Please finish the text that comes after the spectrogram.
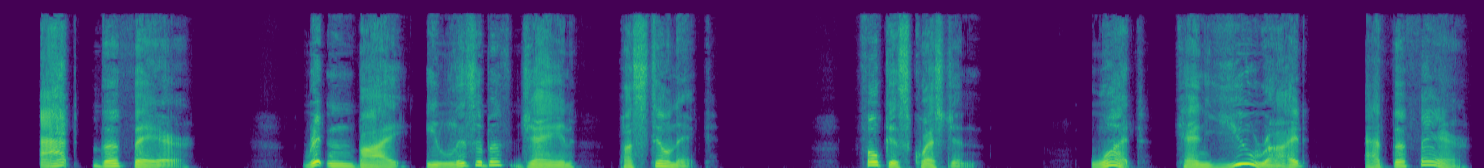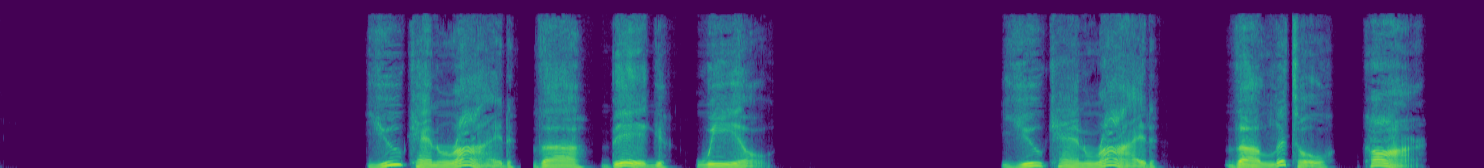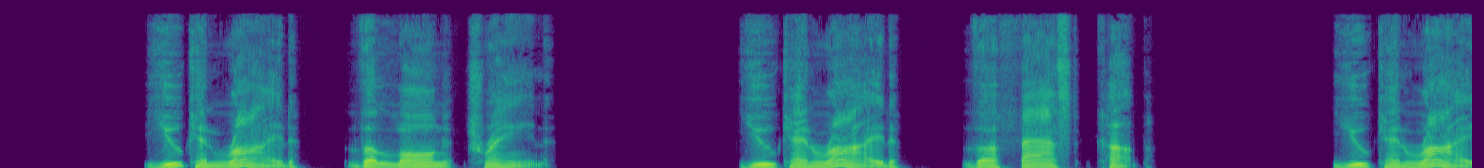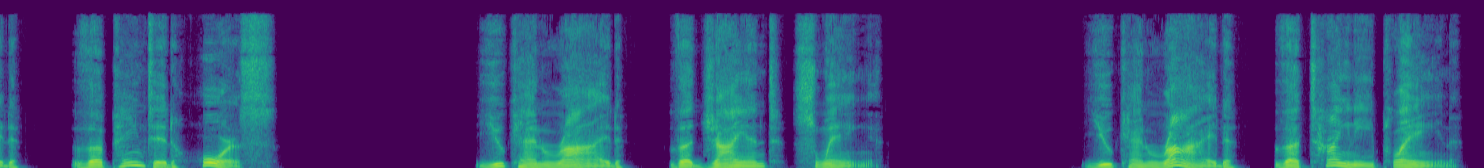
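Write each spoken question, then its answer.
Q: What can you ride at the fair?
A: The big wheel, little car, long train, fast cup, painted horse, giant swing and tiny plane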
